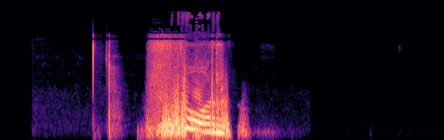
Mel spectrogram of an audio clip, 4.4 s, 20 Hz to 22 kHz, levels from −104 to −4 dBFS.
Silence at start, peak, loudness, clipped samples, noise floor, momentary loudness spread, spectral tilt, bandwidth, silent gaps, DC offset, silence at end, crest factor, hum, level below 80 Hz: 1.45 s; -2 dBFS; -12 LUFS; under 0.1%; under -90 dBFS; 23 LU; -6.5 dB/octave; 15 kHz; none; under 0.1%; 2 s; 16 dB; none; -52 dBFS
